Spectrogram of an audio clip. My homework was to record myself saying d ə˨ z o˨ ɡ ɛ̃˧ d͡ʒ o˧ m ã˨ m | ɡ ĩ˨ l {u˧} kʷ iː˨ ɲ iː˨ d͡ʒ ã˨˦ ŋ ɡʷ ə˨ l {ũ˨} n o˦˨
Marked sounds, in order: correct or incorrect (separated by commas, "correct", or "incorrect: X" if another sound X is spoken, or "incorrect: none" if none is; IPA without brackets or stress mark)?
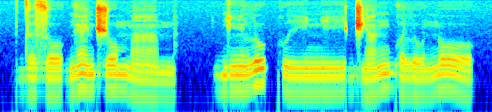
incorrect: u˦, incorrect: u˨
